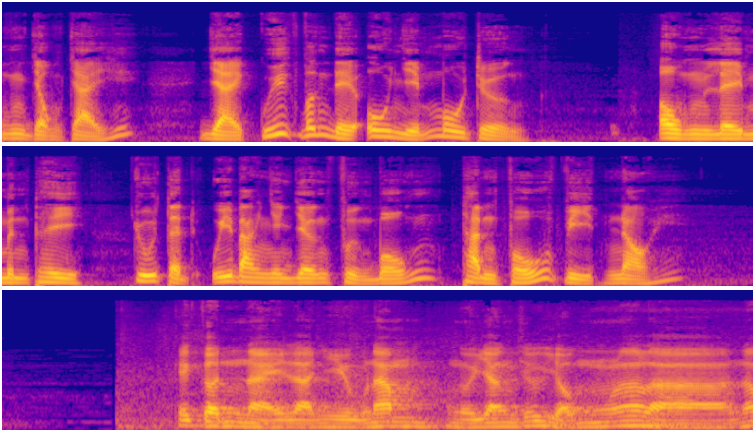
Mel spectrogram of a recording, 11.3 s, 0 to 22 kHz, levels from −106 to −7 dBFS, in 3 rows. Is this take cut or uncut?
cut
